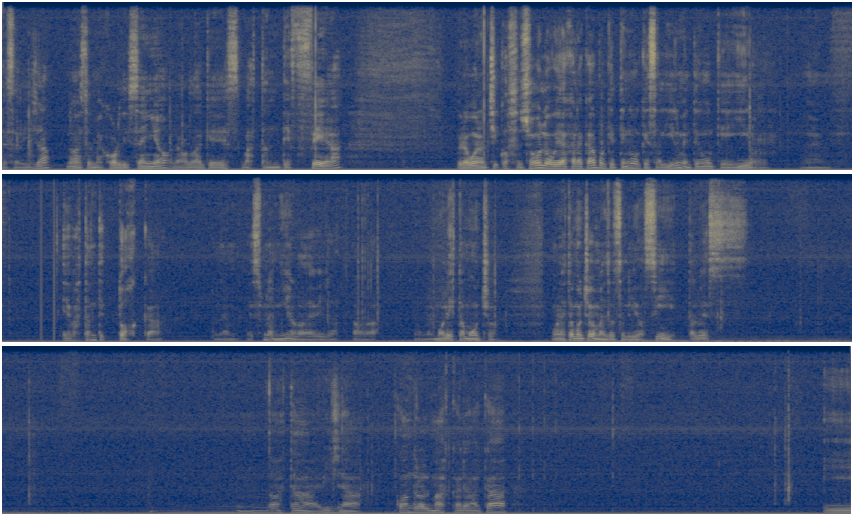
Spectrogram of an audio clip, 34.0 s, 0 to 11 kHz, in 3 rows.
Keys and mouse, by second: 6.7 alt+click, 14.5 alt+click, 22.5 alt+click, 27.0 alt+click, 27.7 ctrl+click, 29.4 ctrl+click, 31.5 ctrl+click, 32.0 ctrl+click.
